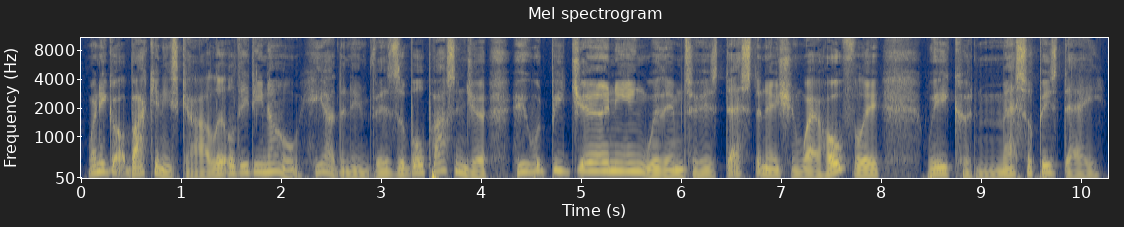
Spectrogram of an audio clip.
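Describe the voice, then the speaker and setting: A man's voice: mid-range voice, big pitch swings, moderate pace, mellow, dry recording, studio quality, voice pushed up. A man voicing a sadistic werewolf killer, narrating a horror audio drama in a theatrical, savouring, wordy way. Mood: gloating, amused. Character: sadistic gloating male werewolf killer telling his hunt.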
